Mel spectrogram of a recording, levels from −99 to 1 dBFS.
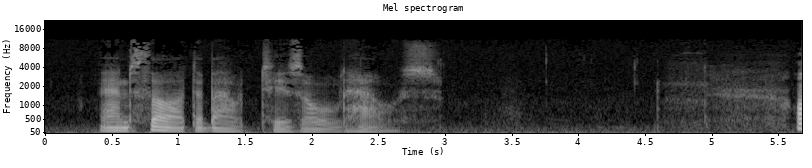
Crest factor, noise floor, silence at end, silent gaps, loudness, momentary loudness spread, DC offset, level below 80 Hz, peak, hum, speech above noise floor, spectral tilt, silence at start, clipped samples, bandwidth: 30 dB; -63 dBFS; 0 s; none; -38 LUFS; 25 LU; under 0.1%; -56 dBFS; -8 dBFS; none; 25 dB; -5.5 dB/octave; 0.4 s; under 0.1%; 11.5 kHz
